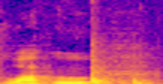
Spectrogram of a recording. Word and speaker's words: Wafu: This one is called the Wafu Burger. I was told it's actually pronounced Wahoo, but in English, they spell it Wafu.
